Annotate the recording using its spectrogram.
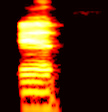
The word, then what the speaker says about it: Aniyay: First off, you want to say you said it wrong. You said Aniyay twice. It's Aniyay, Aniyay, man.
